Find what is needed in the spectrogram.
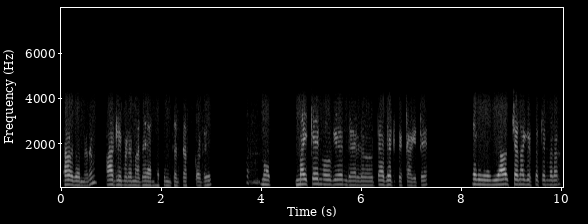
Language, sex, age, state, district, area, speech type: Kannada, female, 45-60, Karnataka, Bellary, urban, conversation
